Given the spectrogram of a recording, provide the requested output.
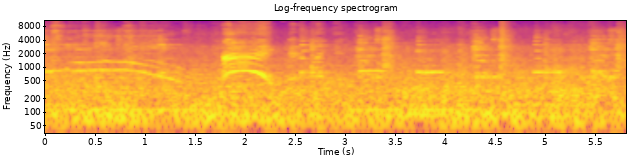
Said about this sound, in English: To me, this is the most evocative piece because I never in a million years thought I would miss anything about the subway. But oddly, I do. And I miss the sounds.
